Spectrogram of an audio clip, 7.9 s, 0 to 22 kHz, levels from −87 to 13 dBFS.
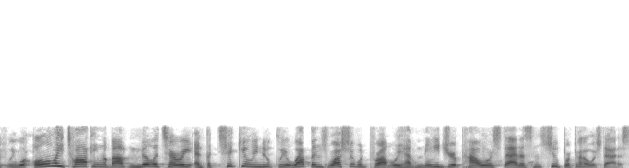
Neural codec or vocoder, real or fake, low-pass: codec, 16 kHz, 1 kbps, FreqCodec, larger model; fake; 5.4 kHz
